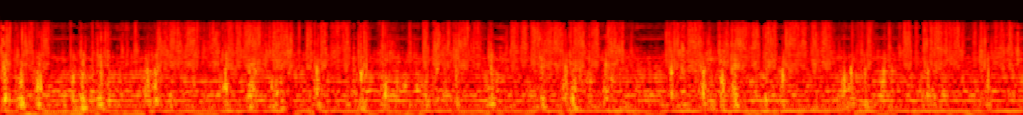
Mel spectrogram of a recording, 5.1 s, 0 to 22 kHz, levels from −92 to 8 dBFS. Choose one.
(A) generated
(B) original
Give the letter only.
A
